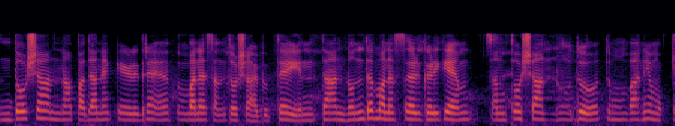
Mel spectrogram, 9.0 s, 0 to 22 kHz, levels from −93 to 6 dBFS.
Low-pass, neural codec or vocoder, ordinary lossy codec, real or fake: 7.2 kHz; codec, 16 kHz, 0.8 kbps, ZipCodec; none; fake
